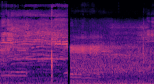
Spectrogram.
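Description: Ewes out in a field at lambing time let out a few short bleats, moderately near, over a steady outdoor hum with a brief dropout midway.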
